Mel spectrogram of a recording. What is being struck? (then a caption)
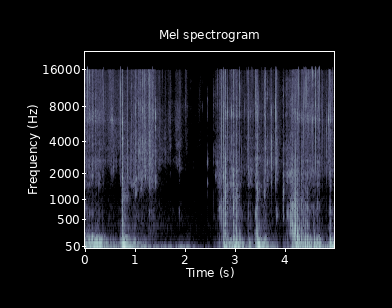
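Bar of soap. A metal blade carves crunchy curls from a solid rectangular purple bar of soap held in the hand, giving dense bursts of crisp, crackling crunches with a low thudding undertone. The carving pauses into near silence midway, then resumes with more bright, scraping crunches.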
